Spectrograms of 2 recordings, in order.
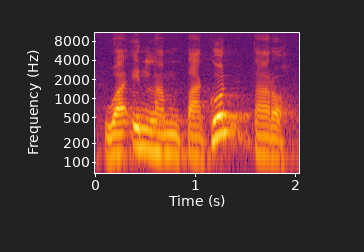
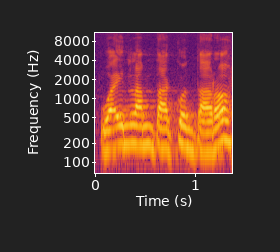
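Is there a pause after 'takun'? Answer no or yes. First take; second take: yes; no. First: There is a clear pause after takun. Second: It runs on without a pause after takun. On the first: If you have effaced yourself, you will see Him. "dibaca oleh Ibn Arabi" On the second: If you cannot see Him. "dan kalau kamu tidak bisa melihatnya"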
